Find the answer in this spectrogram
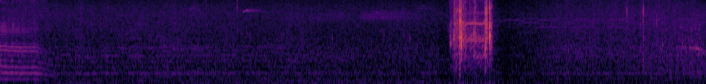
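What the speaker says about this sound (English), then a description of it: "hit that shutter release button." A single-lens reflex camera shutter release fires once in a quick sharp burst of clicks, set against a faint bee buzz outdoors during nature photography.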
